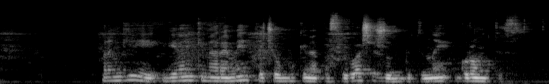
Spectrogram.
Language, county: Lithuanian, Tauragė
